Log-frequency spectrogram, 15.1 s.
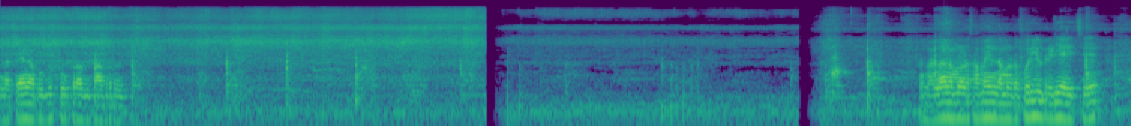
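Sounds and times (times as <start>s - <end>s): vegetables sizzling: 0.0s - 15.0s
spatula scraping and stirring: 0.2s - 6.5s, 10.8s - 15.0s.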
